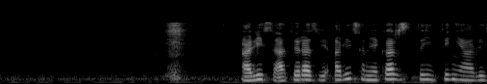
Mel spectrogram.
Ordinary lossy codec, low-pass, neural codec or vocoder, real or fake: none; 7.2 kHz; autoencoder, 48 kHz, 128 numbers a frame, DAC-VAE, trained on Japanese speech; fake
